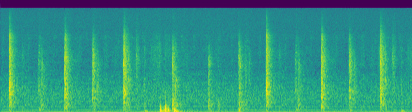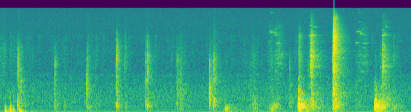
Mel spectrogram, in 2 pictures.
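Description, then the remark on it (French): A door is handled and opened with heavy thuds and a rattling clatter near the end, after a steady series of sharp, evenly spaced knocks or steps. Nobody speaks. “On sonna à la porte. Tous se turent. Martin alla ouvrir.”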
